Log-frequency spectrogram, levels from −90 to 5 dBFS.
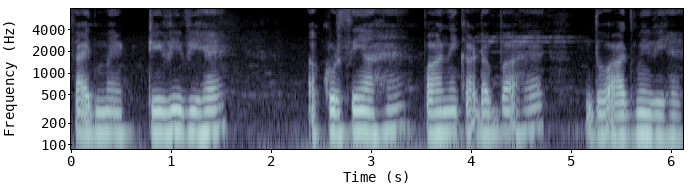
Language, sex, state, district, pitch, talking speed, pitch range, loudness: Hindi, male, Bihar, Kishanganj, 145 Hz, 155 wpm, 135-150 Hz, -24 LUFS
